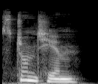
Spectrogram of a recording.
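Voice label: "strontium", British English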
